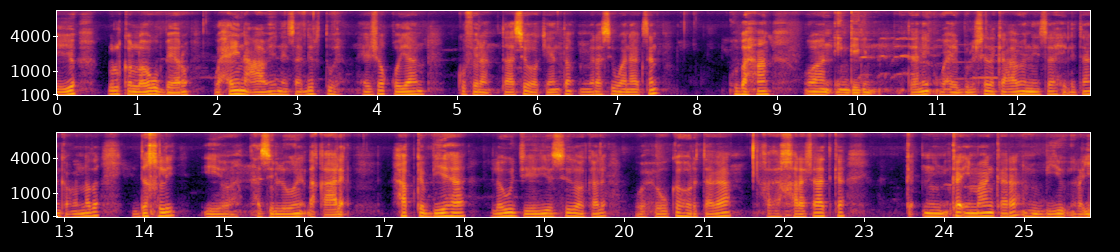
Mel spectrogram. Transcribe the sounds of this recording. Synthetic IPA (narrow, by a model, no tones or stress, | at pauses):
ɛjɔɖʊlkʰɐlɔːɣʊbɛːɾɔ | wɑħɑjnɐʕɑːwɪnɛsaːɖɪrt̪ʰʊ | hɛʃɔqʊjaːn | kʰʊfɪlɐnt̪ʰaːsɪɔːkʰɛːnt̪ʰɔmɪɾɐsɪwɑnaːɡsɐn | ʊbɑħaːnɔːaːnʔɪŋɡɛɣɪnt̪ʰɐnɪwɑħɑjbʊlʃɐðɐkʰɐʕɑːwɪnɛjsaːɦɛlɪt̪ʰaːŋkʰɐʕʊnːɐðɐd̪ɐχlɪ | ijɔħɑsɪlɔːnɪɖɑqɑːlɛ | hɐbkʰɐbijɐɦɐ | lɔɣʊt͡ʃɛːðɪjɔsɪðɔːkʰɐlɛ | wɑħuːkʰɐɦɔrt̪ʰɐɣaː | ɑɾɐʃaːd̪kʰɐ | kʰɐʔɪmaːŋkʰɐɾɐbɪrɐ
